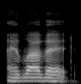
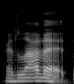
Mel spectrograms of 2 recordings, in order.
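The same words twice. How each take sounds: The two takes are said the same way.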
